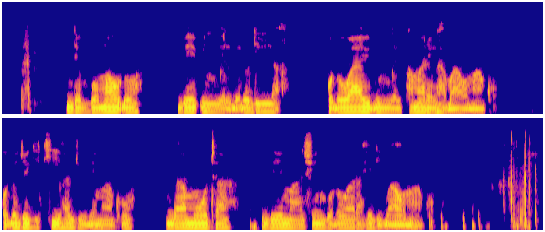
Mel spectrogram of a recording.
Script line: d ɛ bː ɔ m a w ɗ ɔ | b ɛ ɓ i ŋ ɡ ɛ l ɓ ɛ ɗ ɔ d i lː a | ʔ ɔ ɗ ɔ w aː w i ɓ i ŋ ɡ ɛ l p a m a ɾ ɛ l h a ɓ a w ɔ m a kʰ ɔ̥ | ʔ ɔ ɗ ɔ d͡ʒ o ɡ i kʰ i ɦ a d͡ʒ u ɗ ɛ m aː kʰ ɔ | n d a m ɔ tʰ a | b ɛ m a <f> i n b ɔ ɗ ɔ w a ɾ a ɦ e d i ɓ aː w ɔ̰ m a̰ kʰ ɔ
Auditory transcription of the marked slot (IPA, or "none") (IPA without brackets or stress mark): ʃ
